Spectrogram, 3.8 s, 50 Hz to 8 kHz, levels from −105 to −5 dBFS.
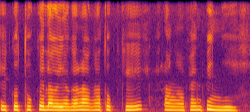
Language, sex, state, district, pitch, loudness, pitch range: Chakma, female, Tripura, Unakoti, 235 Hz, -17 LUFS, 230-245 Hz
